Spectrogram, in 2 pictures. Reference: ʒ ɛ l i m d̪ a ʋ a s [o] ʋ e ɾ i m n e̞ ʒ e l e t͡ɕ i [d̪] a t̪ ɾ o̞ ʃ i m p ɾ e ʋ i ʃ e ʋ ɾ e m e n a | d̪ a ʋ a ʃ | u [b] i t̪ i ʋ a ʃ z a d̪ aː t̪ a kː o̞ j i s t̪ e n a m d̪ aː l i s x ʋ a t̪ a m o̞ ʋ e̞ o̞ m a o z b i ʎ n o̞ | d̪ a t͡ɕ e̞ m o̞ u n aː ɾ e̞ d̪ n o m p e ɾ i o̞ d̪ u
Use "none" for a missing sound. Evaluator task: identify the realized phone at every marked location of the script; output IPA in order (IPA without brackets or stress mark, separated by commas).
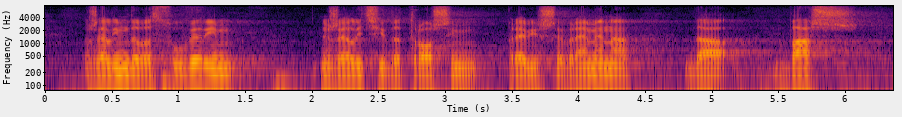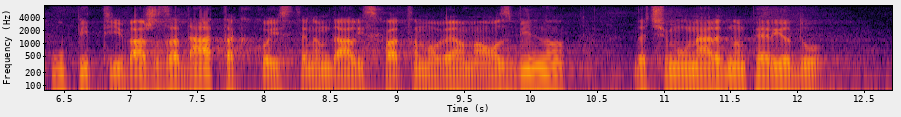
u, d̪, p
